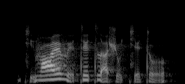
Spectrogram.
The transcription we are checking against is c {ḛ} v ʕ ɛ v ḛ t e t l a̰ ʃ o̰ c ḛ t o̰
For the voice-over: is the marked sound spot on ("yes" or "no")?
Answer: no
